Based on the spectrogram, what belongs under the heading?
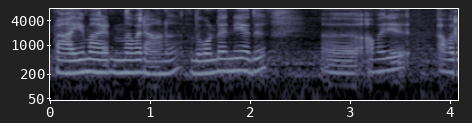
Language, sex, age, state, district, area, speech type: Malayalam, female, 18-30, Kerala, Idukki, rural, spontaneous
